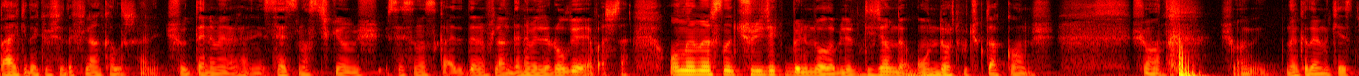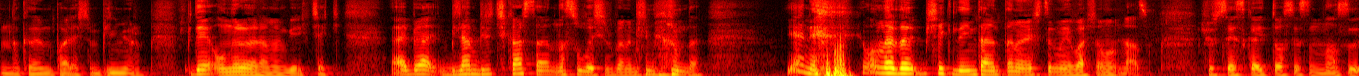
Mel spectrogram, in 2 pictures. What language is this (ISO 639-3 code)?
tur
